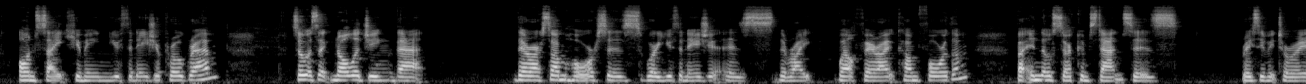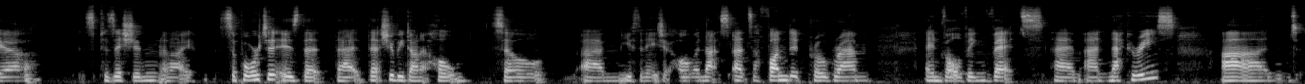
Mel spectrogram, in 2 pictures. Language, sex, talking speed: English, female, 135 wpm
